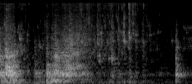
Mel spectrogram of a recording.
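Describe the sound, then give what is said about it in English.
Water is pulled away from a tray holding cyanotype prints, draining in a gurgling rush that gradually thins out and ends with a brief splash near the end. No one speaks. “And now all I need to do is pull the water away.”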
